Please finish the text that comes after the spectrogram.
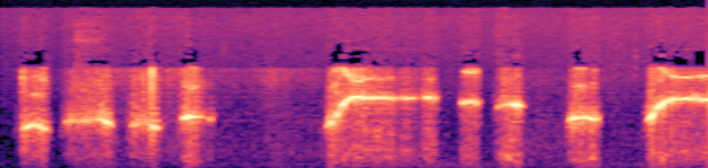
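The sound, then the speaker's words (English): A person whistles the theme of The Andy Griffith Show slowly and mournfully, in short breathy phrases of a few notes each, separated by brief pauses, with no talking. “you wanted to try to whistle the Andy Griffith song, sadly?”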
